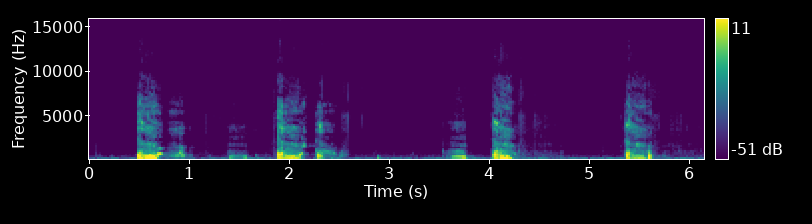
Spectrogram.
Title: Coughing with some breathing ￼struggles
